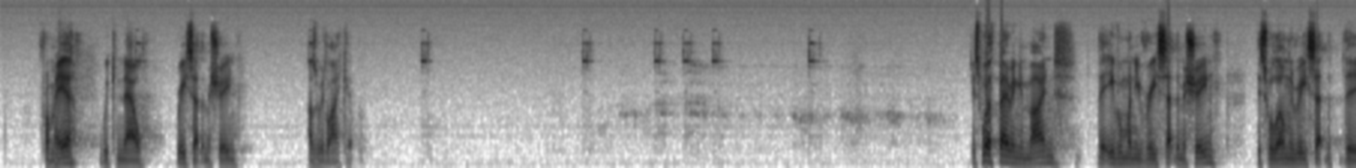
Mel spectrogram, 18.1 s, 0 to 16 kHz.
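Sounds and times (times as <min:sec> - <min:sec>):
high key-press beeps: 0:05.6 - 0:05.8, 0:07.8 - 0:08.0, 0:08.7 - 0:09.7.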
